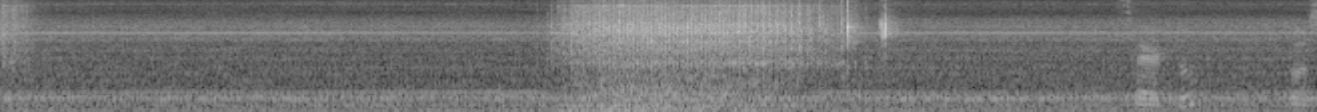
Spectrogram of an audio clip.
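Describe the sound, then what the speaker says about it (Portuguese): A sewing machine stitches a Minions pet costume, a steady mechanical whirr that swells into a louder burst midway, with a person talking in the background. "Você vai costurar aqui, ó"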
